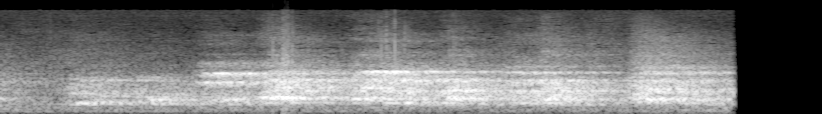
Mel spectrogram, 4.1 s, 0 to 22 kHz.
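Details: Dogs barking at a place called The Barking Lot, recorded 23 June 2017; overlapping barks and yips run for about three and a half seconds, then stop abruptly into silence.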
